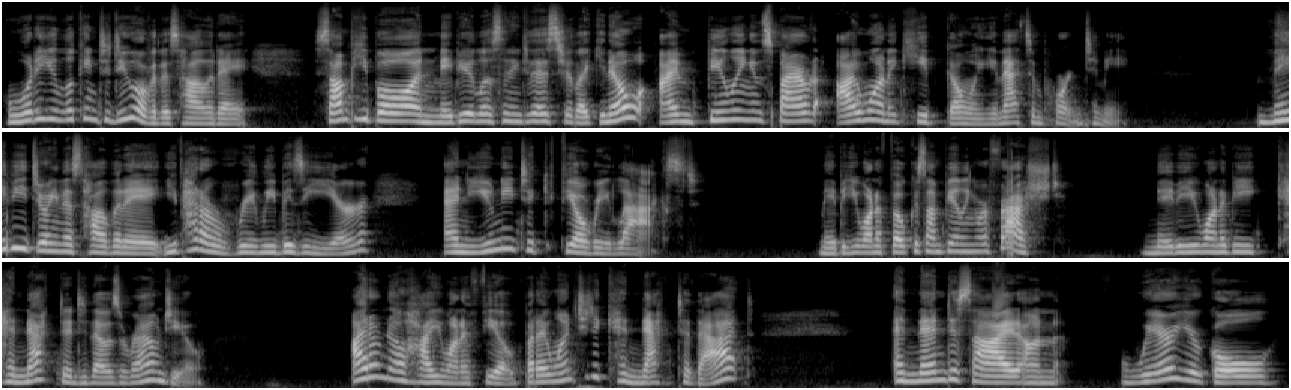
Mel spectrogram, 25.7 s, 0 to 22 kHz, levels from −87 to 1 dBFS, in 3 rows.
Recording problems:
none

